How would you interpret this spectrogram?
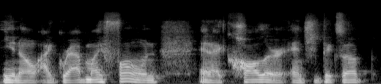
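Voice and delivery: ordinary talk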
